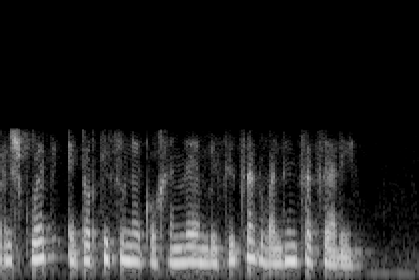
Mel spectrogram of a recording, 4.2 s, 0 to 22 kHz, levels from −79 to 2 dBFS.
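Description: Throughout the recording, the speech sounds thin, boxy and buzzy, with a synthetic edge that is plainly audible. Nothing above about 3.8 kHz survives, so sibilants and breath detail are gone. The cause is the AMR narrowband mobile codec, AMR-NB, which rebuilds each 20 ms frame from a vocal-tract model fed by a handful of pulses. The buzziness fits one of its lower modes, around 7.4 kbps.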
